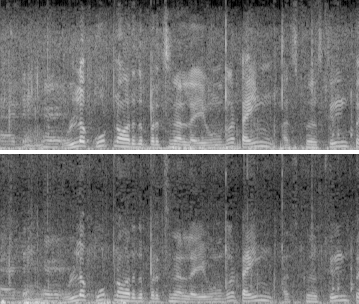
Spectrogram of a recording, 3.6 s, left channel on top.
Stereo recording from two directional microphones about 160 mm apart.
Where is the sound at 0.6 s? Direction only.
50° left (ahead or behind).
